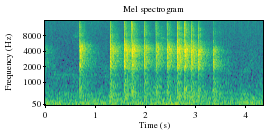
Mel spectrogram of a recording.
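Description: Chalk tapping and scratching on a chalkboard as a word is written: a quick run of about a dozen short, sharp clicks, crowded together in the middle and stopping about three-quarters of the way through.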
